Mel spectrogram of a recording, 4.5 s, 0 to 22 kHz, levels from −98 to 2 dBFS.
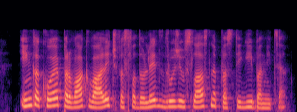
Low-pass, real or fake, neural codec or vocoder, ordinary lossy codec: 7.2 kHz; fake; codec, 16 kHz, 4.8 kbps, FACodec; none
